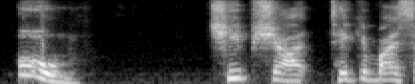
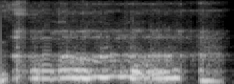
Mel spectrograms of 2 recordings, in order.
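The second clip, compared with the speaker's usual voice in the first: sharp gasp; 9 semitones higher than usual. Retold or imitated. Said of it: "Darren Cross is like".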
